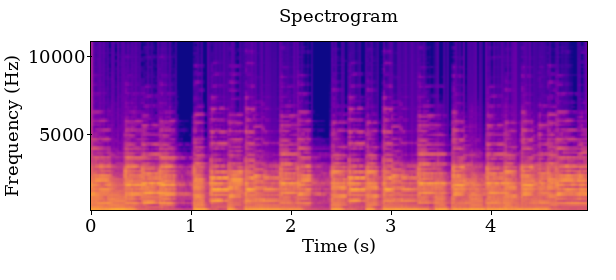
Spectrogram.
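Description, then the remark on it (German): A distorted plucked saz plays a quick, ornamented melody in a Mediterranean scale over a heavy distorted bass riff with a little reverb, its tone sweeping open and closed with a wah-wah pedal filter. Loud and continuous with short rhythmic breaks, no voices. “Mit schönen kleinen Schlenkern in dieser mediterranen Skala und mit einem Wawa-Pedal, das quasi den Filter immer auf und zu macht.”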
